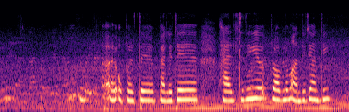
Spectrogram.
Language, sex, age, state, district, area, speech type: Dogri, female, 18-30, Jammu and Kashmir, Jammu, urban, spontaneous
